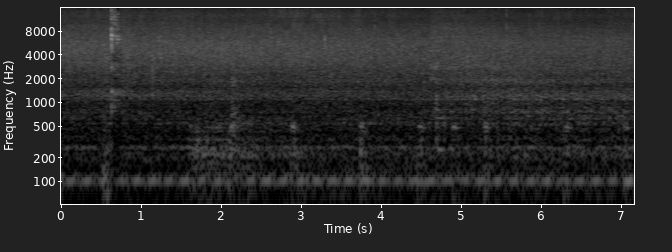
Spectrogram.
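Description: Oil sizzling steadily in a pot as minced garlic, bay leaves and whole spices fry. There is one sharp click about half a second in.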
